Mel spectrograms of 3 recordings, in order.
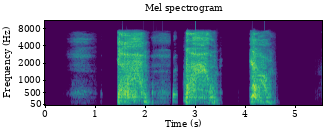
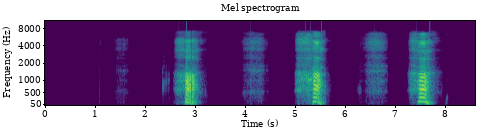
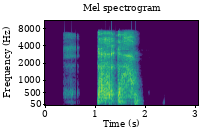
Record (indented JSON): {
  "three_cough_length": "5.5 s",
  "three_cough_amplitude": 29210,
  "three_cough_signal_mean_std_ratio": 0.42,
  "exhalation_length": "8.6 s",
  "exhalation_amplitude": 27808,
  "exhalation_signal_mean_std_ratio": 0.21,
  "cough_length": "3.1 s",
  "cough_amplitude": 32768,
  "cough_signal_mean_std_ratio": 0.39,
  "survey_phase": "alpha (2021-03-01 to 2021-08-12)",
  "age": "65+",
  "gender": "Male",
  "wearing_mask": "No",
  "symptom_cough_any": true,
  "symptom_new_continuous_cough": true,
  "symptom_fatigue": true,
  "symptom_headache": true,
  "symptom_onset": "3 days",
  "smoker_status": "Ex-smoker",
  "respiratory_condition_asthma": false,
  "respiratory_condition_other": false,
  "recruitment_source": "Test and Trace",
  "submission_delay": "1 day",
  "covid_test_result": "Positive",
  "covid_test_method": "RT-qPCR",
  "covid_ct_value": 14.8,
  "covid_ct_gene": "ORF1ab gene",
  "covid_ct_mean": 15.3,
  "covid_viral_load": "9300000 copies/ml",
  "covid_viral_load_category": "High viral load (>1M copies/ml)"
}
